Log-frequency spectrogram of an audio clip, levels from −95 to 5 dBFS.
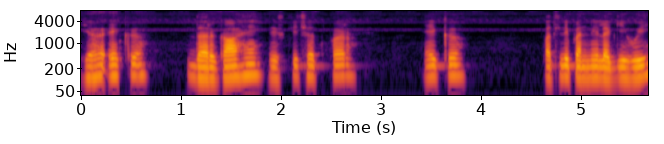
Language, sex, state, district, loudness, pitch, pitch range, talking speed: Hindi, male, West Bengal, Kolkata, -23 LUFS, 125 Hz, 115-130 Hz, 125 wpm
